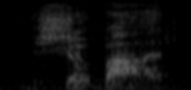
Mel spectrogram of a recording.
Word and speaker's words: Shabbat: from Friday night to Saturday night is what God calls Shabbat, or which would be the Hebrew pronunciation, or the Sabbath.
